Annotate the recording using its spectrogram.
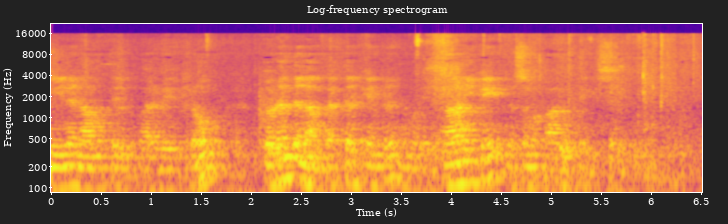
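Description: A man speaks into a microphone over a loudspeaker in an echoing room.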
